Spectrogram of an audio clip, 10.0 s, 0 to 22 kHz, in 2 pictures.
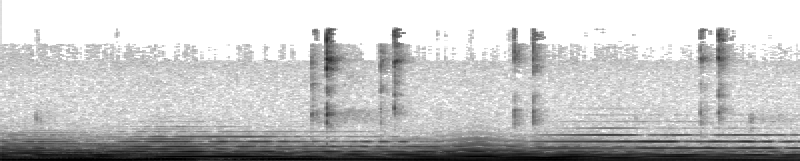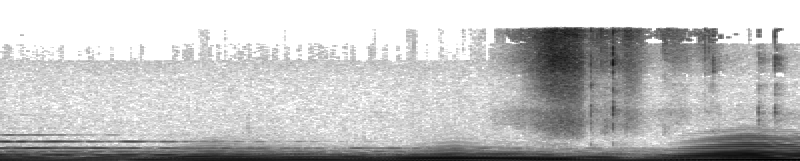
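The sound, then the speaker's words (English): An ARP 2600 synthesizer, slowed down with three kinds of echo, drones through sustained, harmonically rich chords, many of them major, that shift every few seconds, smeared into a thick, continuous wash with no voices. “It's an ARP 2600. I know nothing about it. It's slowed down with 3 kinds of echo, according to ….”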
